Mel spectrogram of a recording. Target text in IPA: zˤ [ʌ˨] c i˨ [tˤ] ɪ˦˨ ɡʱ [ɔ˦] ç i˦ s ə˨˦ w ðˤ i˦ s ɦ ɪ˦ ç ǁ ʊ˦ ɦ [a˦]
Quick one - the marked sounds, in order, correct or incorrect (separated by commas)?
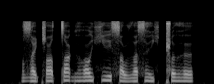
correct, correct, correct, incorrect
